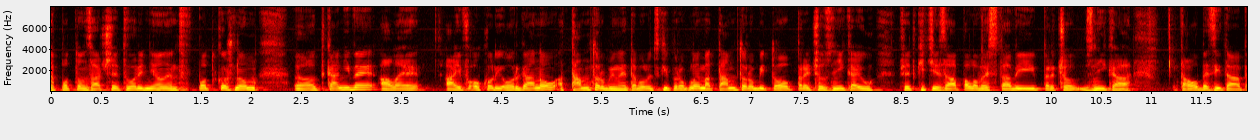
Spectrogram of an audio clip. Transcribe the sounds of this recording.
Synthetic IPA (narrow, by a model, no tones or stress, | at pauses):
apɔt̪ɔmzat͡ʃɲɛt̪ʋɔɾiɟɲɛlɛnfpɔt̪kɔʒnɔmt̪kaɲiʋɛʔalɛ | ajvɔkɔliːɔɾɡaːnɔʊʔat̪amt̪ɔɾɔbiːmɛt̪abɔlit͡skiːpɾɔblɛːmat̪amt̪ɔɾɔbiːt̪ɔpɾɛt͡ʃɔvzɲikajuːfʃɛt̪̚kit̪ɪɛzaːpalɔʋɛːst̪aʋipɾɛt͡ʃɔvzɲikat̪aːɔbɛzit̪ap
